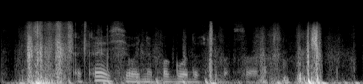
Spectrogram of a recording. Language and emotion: Russian, neutral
